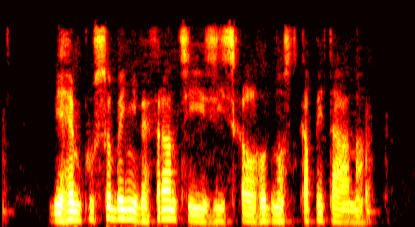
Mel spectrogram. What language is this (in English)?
Czech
